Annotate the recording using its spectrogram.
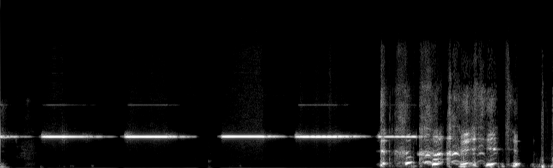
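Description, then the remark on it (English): A smoke alarm sounds in loud, shrill, steady tones, four long beeps with short gaps, then laughter and chatter break out over the last beep. “Is that your fire alarm? My fucking fire alarm.”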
